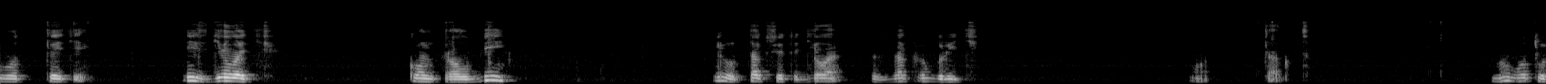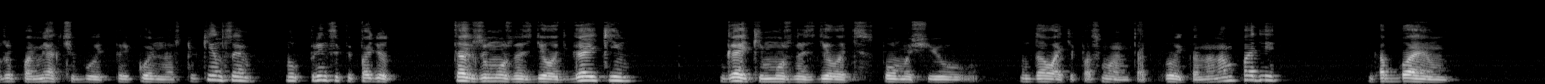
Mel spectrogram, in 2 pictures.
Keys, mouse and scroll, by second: 0.7 alt+shift+click, 2.8 middle click, 6.1 ctrl+b, 13.1 scroll down 2, 13.4 middle click, 14.3 click, 14.8 middle click, 19.1 middle click, 20.1 scroll up 3, 22.2-23.1 scroll down 3, 26.8 KP_3, 28.0-28.4 scroll up 4.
